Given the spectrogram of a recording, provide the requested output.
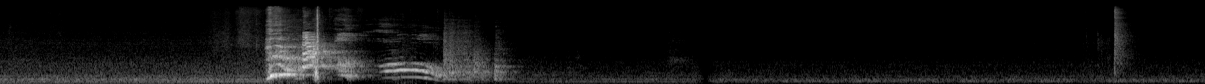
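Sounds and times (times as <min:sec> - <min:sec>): person yelling: 0:02.6 - 0:04.6.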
